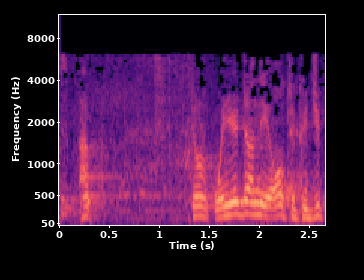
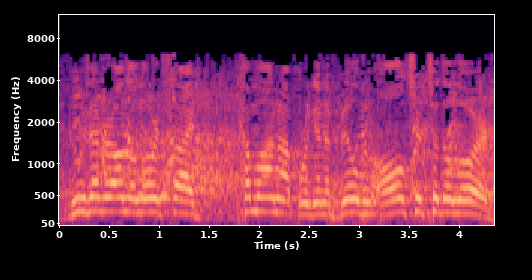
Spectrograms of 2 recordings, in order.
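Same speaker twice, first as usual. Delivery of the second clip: put-on rally the kids to come up front; calling out; 5 semitones higher, 5 dB louder than usual. Elijah calling helpers to build the altar, loud rallying call.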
